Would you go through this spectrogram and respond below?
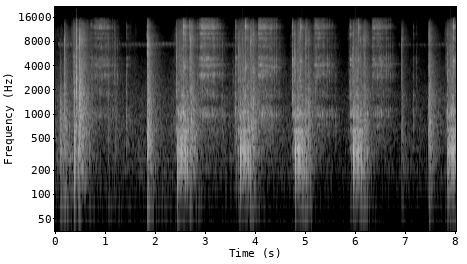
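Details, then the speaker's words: Pre-1990s chainsaw bought from a neighbor, no primer, no air filter fitted: repeated rope pulls, each a short rasping spin of about a second, never firing; cranks but won't start, spark check planned, fuel appears to reach it. "Yeah, I don't see that running, and I don't see a... Oh, I wonder if it wants to be throttled."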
